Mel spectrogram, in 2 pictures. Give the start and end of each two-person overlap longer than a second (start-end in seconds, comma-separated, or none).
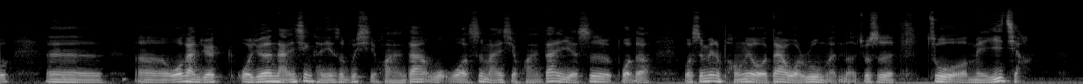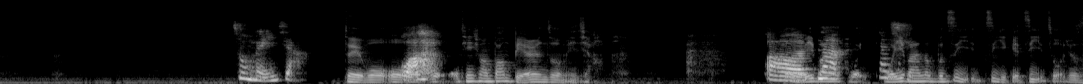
18.6-20.1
